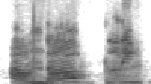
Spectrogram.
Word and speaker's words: undoubtedly: how do you pronounce undoubtedly?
